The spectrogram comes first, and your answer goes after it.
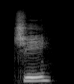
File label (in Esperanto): "cxi", esperanto; leciono1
